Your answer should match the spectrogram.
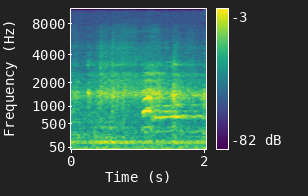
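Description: Ice hockey rink ambience: a steady low hum through the arena, with a brief distant shout a little over a second in.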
